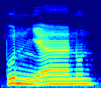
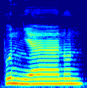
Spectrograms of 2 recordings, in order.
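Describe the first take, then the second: First: The n before the y is clearly pronounced. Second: The same.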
